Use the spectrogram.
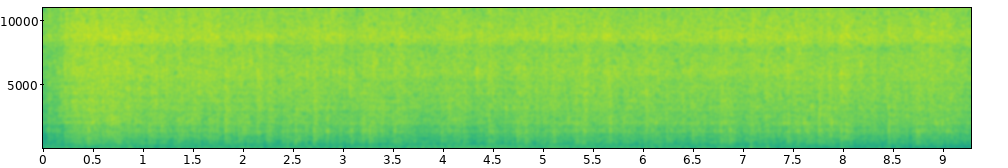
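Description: Curry leaves crackle and fry in hot coconut oil with popped mustard seeds, a steady, loud, close sizzle that runs unbroken throughout with no voices.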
